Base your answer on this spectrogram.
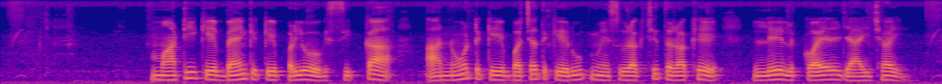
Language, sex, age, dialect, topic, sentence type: Magahi, male, 41-45, Western, banking, statement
